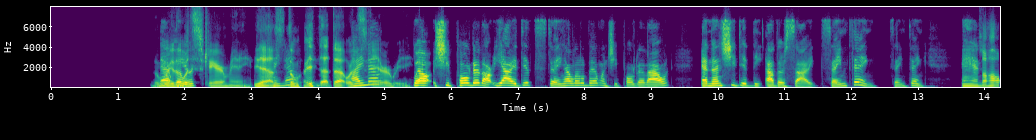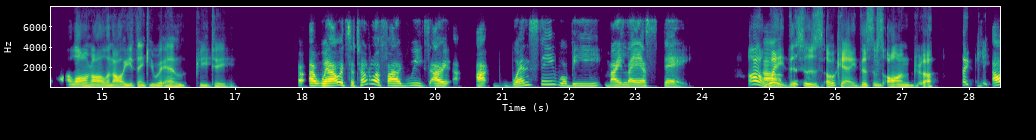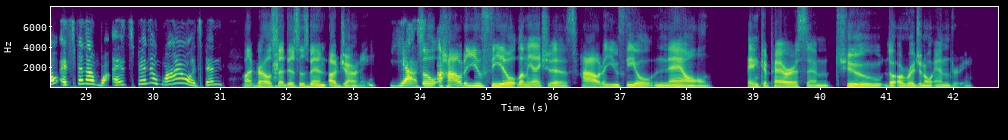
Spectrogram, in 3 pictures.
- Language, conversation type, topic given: English, unstructured, How should I decide whether to push through a workout or rest?
- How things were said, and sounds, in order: laughing while speaking: "way that that would"; tapping; laughing while speaking: "gr I can't"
